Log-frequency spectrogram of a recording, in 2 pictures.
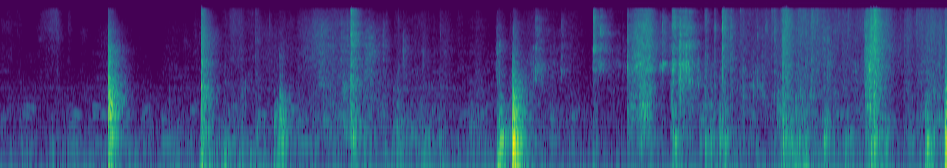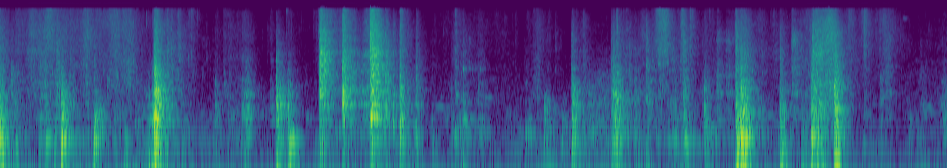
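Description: Cards and boxes knock and tap on a table.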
